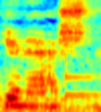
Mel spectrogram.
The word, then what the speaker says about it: ganache: the cream naginayan idea how to pronounce it properly chocolate ganache but we can call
